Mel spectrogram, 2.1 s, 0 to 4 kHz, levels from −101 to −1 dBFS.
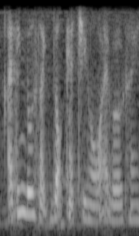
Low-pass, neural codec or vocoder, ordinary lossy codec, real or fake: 3.6 kHz; none; AAC, 24 kbps; real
